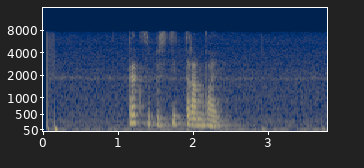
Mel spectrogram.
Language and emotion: Russian, positive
